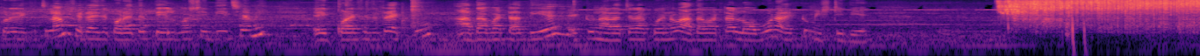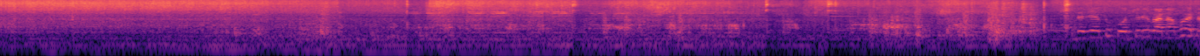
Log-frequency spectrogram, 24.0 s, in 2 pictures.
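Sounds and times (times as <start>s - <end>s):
paste sizzling in hot oil: 10.0s - 24.0s
metal spatula scraping pan: 14.3s - 22.9s.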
